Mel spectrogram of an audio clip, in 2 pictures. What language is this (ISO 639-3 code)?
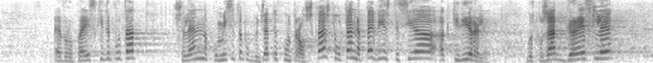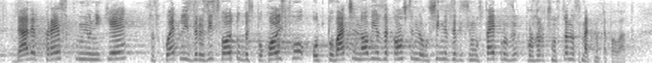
bul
